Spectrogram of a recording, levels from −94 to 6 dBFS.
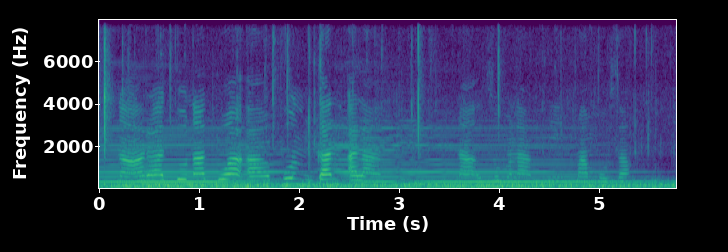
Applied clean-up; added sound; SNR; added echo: none; Bowed string instrument + Fire; -5 dB; none.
